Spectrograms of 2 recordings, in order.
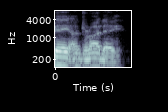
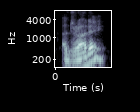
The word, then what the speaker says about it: Andrade: Uh that name that last name is usually pronounced Andra. Andrade or Yeah. And not according to WWE superstar Andrade. Oh, well, never mind. Ex-husband of Charlotte Flair now. Um, but uh I don't know. That's how they pronounce that.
